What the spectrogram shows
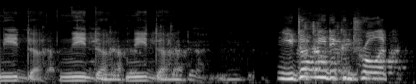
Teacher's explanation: before need need done so this is just like earlier when she reduced the word to to flap and schwa she's doing it again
